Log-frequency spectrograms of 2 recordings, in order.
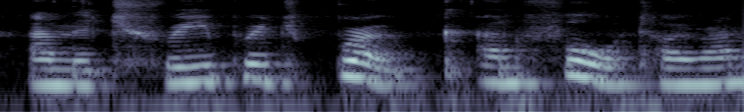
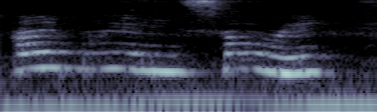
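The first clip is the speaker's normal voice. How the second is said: much higher small apologetic voice; timid little dinosaur; 10 semitones higher than usual. A narrator's reading. Little dinosaur apologising to his parents, high and small. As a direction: squeak it out like a shy hatchling.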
